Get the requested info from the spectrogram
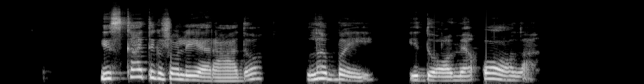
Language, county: Lithuanian, Klaipėda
